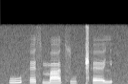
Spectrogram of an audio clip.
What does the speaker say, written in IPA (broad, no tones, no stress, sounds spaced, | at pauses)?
u h ɛ s m a t͡s o̤ ǁʰ ɛ lʲ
